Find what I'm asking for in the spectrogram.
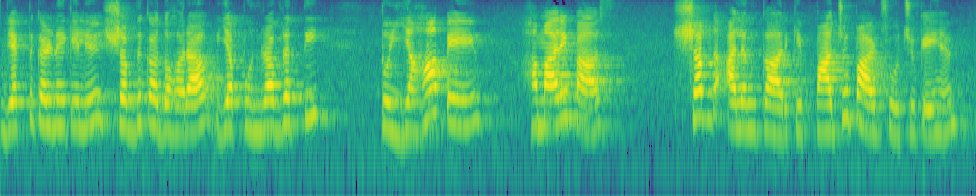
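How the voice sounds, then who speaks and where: A woman's voice: high-pitched, a bit bright, echoey room, dull audio. A woman teacher giving an exam-prep grammar lesson. She explains each point step by step, asks rhetorical questions and answers them herself, and keeps saying "okay" as she moves between points. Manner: repeats "okay" to pace points.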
